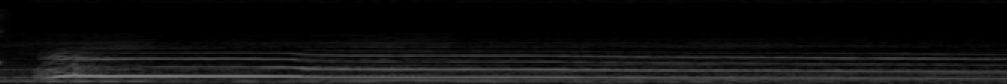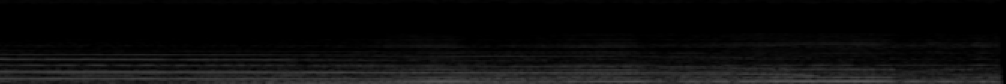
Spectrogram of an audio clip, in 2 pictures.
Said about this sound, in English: and so he uh, he throws his head back, and um, and he howls.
